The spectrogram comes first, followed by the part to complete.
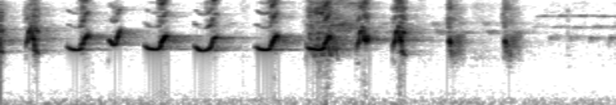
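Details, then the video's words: Starling song used to provoke other birds into singing: a fast run of about eight upslurred chirping whistles, each roughly a quarter second apart, ending in a few sharp clicks and a faint thin whistle. "MASTERAN BURUNG JALAK AMPUH!!!"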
